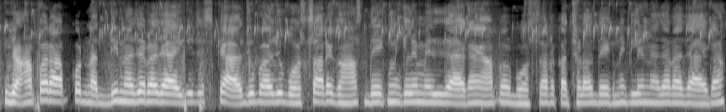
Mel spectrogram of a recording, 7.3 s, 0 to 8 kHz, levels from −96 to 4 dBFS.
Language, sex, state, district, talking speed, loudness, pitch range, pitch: Hindi, male, Bihar, Bhagalpur, 230 wpm, -16 LUFS, 170-190 Hz, 180 Hz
